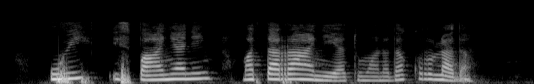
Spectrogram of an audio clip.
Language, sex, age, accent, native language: Uzbek, female, 25-34, Toshkent viloyati, Uzbek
